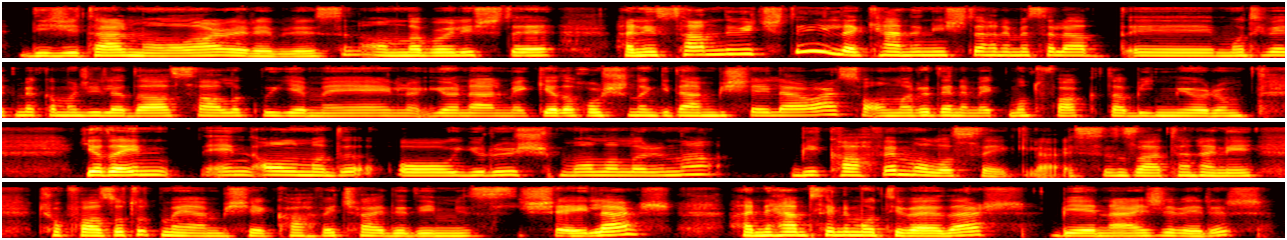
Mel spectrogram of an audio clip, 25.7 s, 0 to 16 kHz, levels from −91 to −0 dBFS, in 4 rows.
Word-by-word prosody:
dijital 185 Hz, +3 st, +2 dB
molalar 185 Hz, +2 st, +1 dB
verebilirsin. 160 Hz, +2 st, 0 dB
Onda, 195 Hz, -3 st, +1 dB
böyle, 195 Hz, +1 st, +2 dB
işte, 205 Hz, -1 st, +2 dB, 0.3 s
hani, 205 Hz, +2 st, +3 dB
sandviç 270 Hz, -, 0 dB
değil 445 Hz, -, +3 dB
de 215 Hz, -2 st, +5 dB
kendini, 215 Hz, +1 st, +1 dB
işte, 220 Hz, +2 st, -2 dB
hani, 220 Hz, -2 st, -1 dB
mesela, 210 Hz, -3 st, -1 dB
eee, 190 Hz, 0 st, -1 dB
motive 195 Hz, +2 st, -2 dB
etmek 205 Hz, 0 st, -5 dB
amacıyla 195 Hz, -2 st, -1 dB
daha 180 Hz, 0 st, +4 dB
sağlıklı 190 Hz, +1 st, -2 dB
yemeğe 180 Hz, -1 st, -3 dB
lö -, -, -6 dB
yönelmek 180 Hz, 0 st, -3 dB
ya 190 Hz, -, +6 dB
da 190 Hz, -, +4 dB
hoşuna 195 Hz, +1 st, -1 dB
giden 195 Hz, 0 st, 0 dB
bir -, -, -3 dB
şeyler 200 Hz, 0 st, -1 dB
varsa, 255 Hz, +4 st, -2 dB
onları 185 Hz, +2 st, -2 dB
denemek 180 Hz, -2 st, -3 dB
mutfakta, 185 Hz, -2 st, -4 dB
bilmiyorum. 180 Hz, 0 st, -1 dB, 0.6 s
Ya 230 Hz, -1 st, +8 dB
da 220 Hz, -, +11 dB
en 235 Hz, +1 st, +3 dB
en 230 Hz, 0 st, -4 dB
olmadı 220 Hz, -3 st, 0 dB
o 200 Hz, 0 st, +2 dB
yürüyüş 220 Hz, +2 st, -3 dB
molalarına 215 Hz, +4 st, -2 dB, 0.4 s
bir 220 Hz, +3 st, -3 dB
kahve 225 Hz, +4 st, 0 dB
molası 185 Hz, -8 st, 0 dB
eklersin 170 Hz, +5 st, -7 dB
zaten, 195 Hz, +1 st, -1 dB
hani, 185 Hz, 0 st, -1 dB, 0.3 s
çok 210 Hz, -2 st, -5 dB
fazla 205 Hz, 0 st, +3 dB
tutmayan 195 Hz, -8 st, -1 dB
bir 165 Hz, -, -3 dB
şey 170 Hz, -1 st, -2 dB
kahve, 185 Hz, +1 st, -4 dB
çay 185 Hz, -2 st, -1 dB
dediğimiz 170 Hz, 0 st, -2 dB
şeyler, 215 Hz, +10 st, +2 dB, 0.3 s
hani, 200 Hz, +1 st, +3 dB
hem 215 Hz, 0 st, +5 dB
seni 215 Hz, 0 st, +2 dB
motive 200 Hz, -4 st, +4 dB
eder, 205 Hz, +8 st, +1 dB
bir 180 Hz, -2 st, +1 dB
enerji 180 Hz, +2 st, +1 dB
verir 180 Hz, +8 st, -2 dB
195 Hz, 150 wpm, -25 LUFS, 180-215 Hz, 0.6 s, da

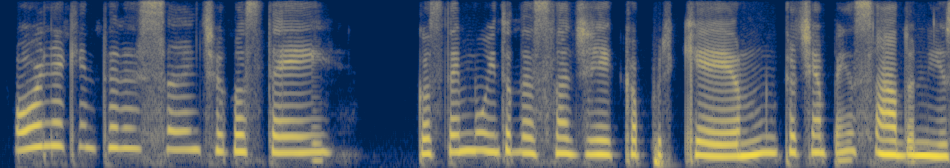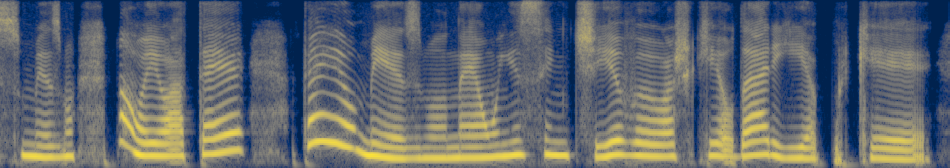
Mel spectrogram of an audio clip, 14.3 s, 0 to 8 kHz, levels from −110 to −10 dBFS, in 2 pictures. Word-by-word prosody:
Olha, 390 Hz, +4 st, 0 dB
que 390 Hz, -, -19 dB
interessante. 345 Hz, -3 st, -8 dB
Eu 300 Hz, -, -7 dB
gostei. 290 Hz, -1 st, -4 dB, 0.6 s
Gostei 280 Hz, +3 st, -3 dB
muito 310 Hz, -1 st, -2 dB
dessa 275 Hz, -1 st, -3 dB
dica, 250 Hz, -1 st, -2 dB
porque 240 Hz, +1 st, -7 dB
eu 215 Hz, -2 st, +2 dB
nunca 275 Hz, +5 st, +1 dB
tinha 290 Hz, 0 st, -4 dB
pensado 245 Hz, -, +1 dB
nisso 225 Hz, -1 st, +3 dB
mesmo. 210 Hz, -1 st, +2 dB, 0.3 s
Não, 375 Hz, -, +5 dB
eu 225 Hz, -1 st, +5 dB
até 275 Hz, +8 st, +2 dB, 0.4 s
até 435 Hz, -, -3 dB, 0.2 s
eu 375 Hz, -, +2 dB
mesmo, 185 Hz, -, +3 dB
né 190 Hz, +1 st, +1 dB
um 195 Hz, +1 st, +2 dB
incentivo, 235 Hz, 0 st, +1 dB
eu 215 Hz, -1 st, +2 dB
acho 215 Hz, -1 st, -3 dB
que 225 Hz, -, -5 dB
eu 220 Hz, -, 0 dB
daria, 215 Hz, -5 st, +1 dB
porque, 170 Hz, -3 st, -3 dB
245 Hz, 130 wpm, -22 LUFS, 215-295 Hz, 0.6 s, Não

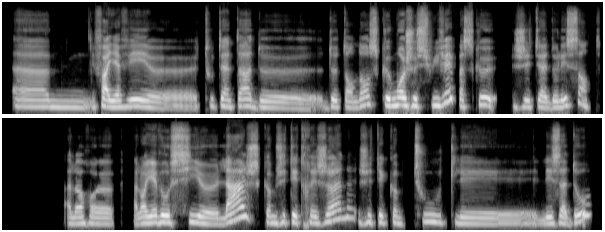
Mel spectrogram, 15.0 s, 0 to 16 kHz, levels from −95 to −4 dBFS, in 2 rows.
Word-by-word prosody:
Hem, 165 Hz, -, -3 dB
enfin 170 Hz, +1 st, +4 dB
il 170 Hz, -, +5 dB
y -, -, +4 dB
avait, 180 Hz, +1 st, +3 dB
heu, 70 Hz, -, -4 dB
tout 195 Hz, -, -9 dB
un 185 Hz, -3 st, +1 dB
tas 190 Hz, +2 st, 0 dB
de 150 Hz, -6 st, -3 dB
de 185 Hz, -, -1 dB
tendances 175 Hz, +7 st, -2 dB
que 210 Hz, -, +2 dB
moi 210 Hz, +2 st, +7 dB
je 200 Hz, -1 st, +5 dB
suivais, 210 Hz, -, +2 dB
parce 175 Hz, -1 st, -1 dB
que 225 Hz, -, +2 dB, 0.2 s
j'étais 175 Hz, +2 st, -2 dB
adolescente. 165 Hz, +7 st, 0 dB, 1.0 s
Alors, 160 Hz, +1 st, -1 dB
heu, 155 Hz, -1 st, -2 dB, 0.3 s
alors 165 Hz, +1 st, +1 dB
il -, -, +5 dB
y -, -, +5 dB
avait 185 Hz, +1 st, +2 dB
aussi, 185 Hz, +1 st, +4 dB
heu, 155 Hz, -3 st, +1 dB
l'âge, 275 Hz, -, +4 dB
comme 180 Hz, -4 st, -2 dB
j'étais 180 Hz, +2 st, 0 dB
très 175 Hz, 0 st, -4 dB
jeune, 235 Hz, -, 0 dB
j'étais 180 Hz, +1 st, -3 dB
comme 175 Hz, -2 st, -6 dB
toutes 195 Hz, -4 st, -3 dB
les 150 Hz, -, -5 dB
les 165 Hz, +2 st, 0 dB
ados, 390 Hz, -, +1 dB
170 Hz, 155 wpm, -23 LUFS, 155-195 Hz, 1.0 s, moi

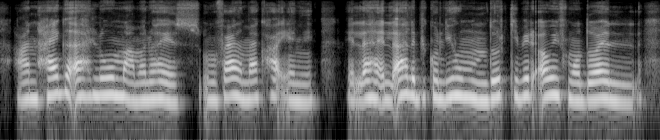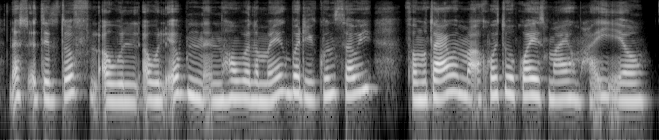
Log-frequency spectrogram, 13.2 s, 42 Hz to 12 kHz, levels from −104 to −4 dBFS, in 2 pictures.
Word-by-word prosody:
عن 225 Hz, +1 st, -3 dB
حاجة 260 Hz, +4 st, +1 dB
أهله 250 Hz, +1 st, +1 dB
ما 245 Hz, -2 st, +2 dB
عملوهاش. 210 Hz, -2 st, -3 dB
وفعلًا 235 Hz, +3 st, 0 dB
معاك 225 Hz, +2 st, -2 dB
حق. 245 Hz, -, -3 dB
يعني 200 Hz, -1 st, -6 dB, 0.3 s
الأه 225 Hz, -1 st, 0 dB
الأهل 245 Hz, +6 st, +3 dB
بيكون 235 Hz, 0 st, -4 dB
ليهم 235 Hz, -3 st, +1 dB
دور 230 Hz, +2 st, +2 dB
كبير 245 Hz, +1 st, -3 dB
أوي 255 Hz, +2 st, +3 dB
في 245 Hz, -3 st, -8 dB
موضوع 210 Hz, +2 st, +1 dB
ال 200 Hz, -3 st, -4 dB, 0.4 s
نشأة 245 Hz, -2 st, -2 dB
الطفل 245 Hz, +4 st, -1 dB
أو 205 Hz, 0 st, +1 dB
ال 200 Hz, 0 st, -4 dB
أو 215 Hz, -1 st, +2 dB
الابن 250 Hz, +1 st, +1 dB
إن 210 Hz, +1 st, -2 dB
هو 230 Hz, +1 st, +1 dB
لمّا 210 Hz, 0 st, +1 dB
يكبر 275 Hz, -1 st, +1 dB
يكون 235 Hz, +4 st, 0 dB
سَوِي، 280 Hz, +4 st, 0 dB, 0.3 s
فمُتعاون 230 Hz, +6 st, +4 dB
مع 230 Hz, -3 st, +1 dB
إخواته 260 Hz, +3 st, 0 dB
وكويس 250 Hz, -1 st, +3 dB
معاهم 220 Hz, 0 st, -1 dB
حقيقي 240 Hz, +1 st, -4 dB
آه. 210 Hz, 0 st, -1 dB
230 Hz, 175 wpm, -26 LUFS, 215-250 Hz, 0.4 s, فمُتعاون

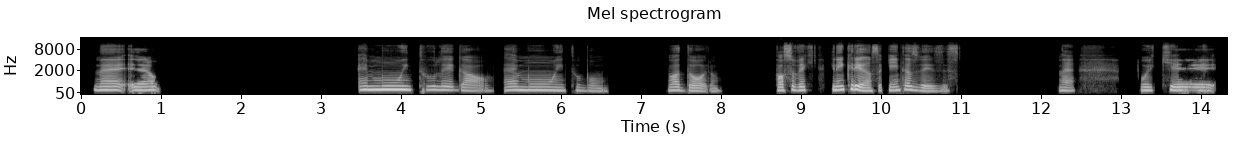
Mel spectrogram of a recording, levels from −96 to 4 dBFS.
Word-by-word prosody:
Né? 190 Hz, -2 st, +2 dB
Eh 180 Hz, 0 st, +2 dB, 2.6 s
É 200 Hz, +2 st, +2 dB
muito 210 Hz, -1 st, +5 dB
legal. 185 Hz, -6 st, -3 dB
É 185 Hz, +2 st, -1 dB
muito 180 Hz, -2 st, -1 dB
bom. 145 Hz, -3 st, -10 dB, 0.8 s
Eu 170 Hz, -, -3 dB
adoro. 150 Hz, -, -2 dB, 0.7 s
Posso 175 Hz, +3 st, +1 dB
ver 180 Hz, +1 st, +2 dB
que 185 Hz, -, -22 dB, 0.2 s
que 195 Hz, -, 0 dB
nem 200 Hz, -, +5 dB
criança 170 Hz, -9 st, +4 dB
500 190 Hz, +2 st, 0 dB
vezes. 140 Hz, -, -5 dB, 1.3 s
Né? 165 Hz, -1 st, -4 dB, 0.8 s
Porque 175 Hz, -1 st, 0 dB
180 Hz, 85 wpm, -24 LUFS, 165-190 Hz, 2.6 s, muito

